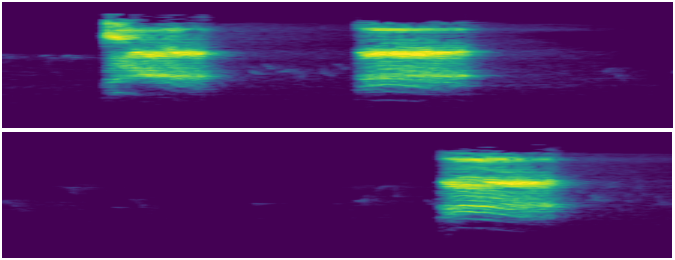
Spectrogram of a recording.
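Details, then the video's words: A squirrel calls outdoors with three coarse, hoarse chirps: two in quick succession, then a pause of about three seconds before a third. The surroundings are otherwise silent. "Squirrel Chirping"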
